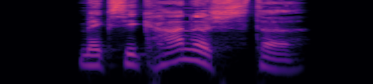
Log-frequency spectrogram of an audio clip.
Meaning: inflection of mexikanisch: 1. strong/mixed nominative/accusative feminine singular superlative degree 2. strong nominative/accusative plural superlative degree
- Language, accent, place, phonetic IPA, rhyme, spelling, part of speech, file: German, Germany, Berlin, [mɛksiˈkaːnɪʃstə], -aːnɪʃstə, mexikanischste, adjective, De-mexikanischste.ogg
